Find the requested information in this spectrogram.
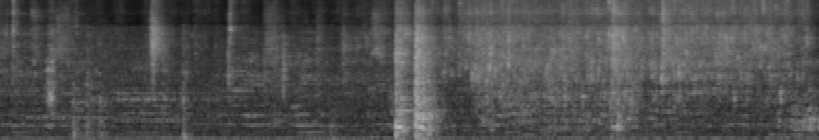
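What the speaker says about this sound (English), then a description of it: "So I'm just washing the vegetable now," Tap water runs steadily over a vegetable being washed and rubbed by hand in a home kitchen, a continuous splashing stream with a louder gush midway and a low hum beneath.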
